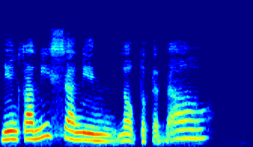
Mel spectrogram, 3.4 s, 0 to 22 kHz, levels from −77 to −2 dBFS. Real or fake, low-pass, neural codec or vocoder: fake; 9.9 kHz; codec, 44.1 kHz, 2.6 kbps, DAC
